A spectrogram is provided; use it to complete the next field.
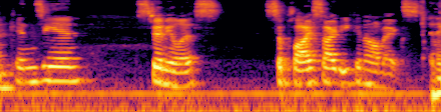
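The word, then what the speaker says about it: Keynesian: How do you pronounce the first word, Dr. Kenzian? Kenzian stimulus, supply side economics.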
